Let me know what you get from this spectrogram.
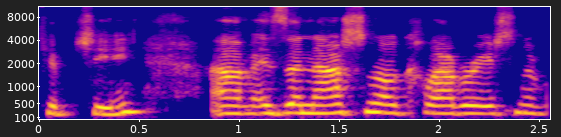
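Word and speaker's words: CPCHE: action next slide please so Kipsy the Canadian partnership for children's health and environment um pronounced kimchi is a national collaboration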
